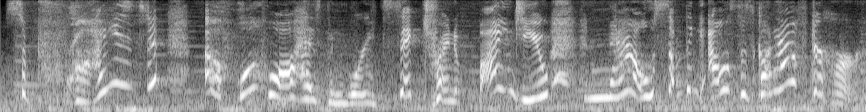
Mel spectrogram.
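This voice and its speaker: An excitable young girl from a video game. Her voice is extremely high and lively, tripping over words in a flustered, anxious way, with loud music behind it. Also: moderate pace, exaggerated voice. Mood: indignant. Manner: stammering, flustered. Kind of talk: animated video game voice acting.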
